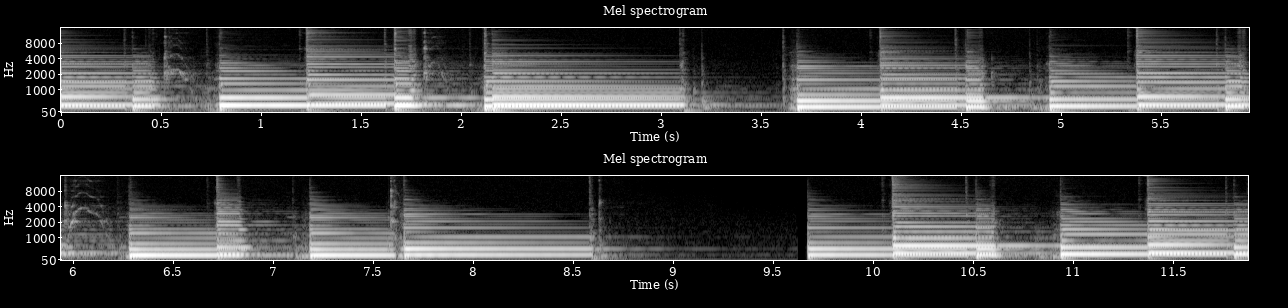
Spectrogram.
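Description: Background music of plucked acoustic guitar, each note ringing and fading, with a short break about nine seconds in.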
